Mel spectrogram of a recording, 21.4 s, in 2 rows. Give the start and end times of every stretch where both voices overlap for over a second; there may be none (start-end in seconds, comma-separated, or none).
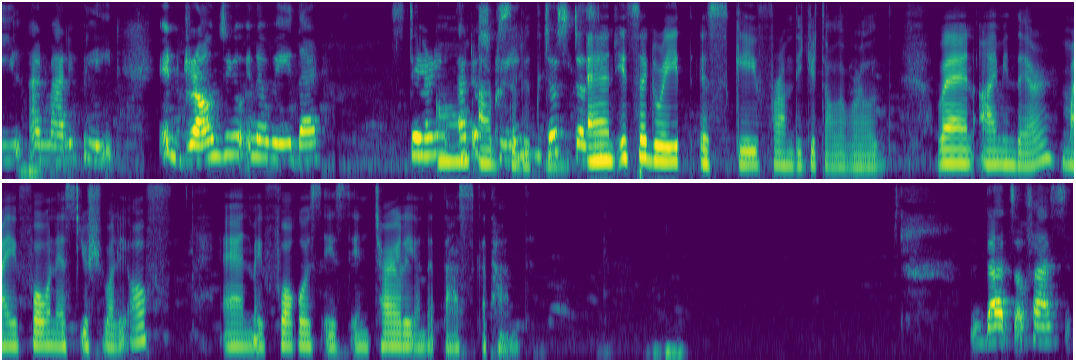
4.3-6.0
